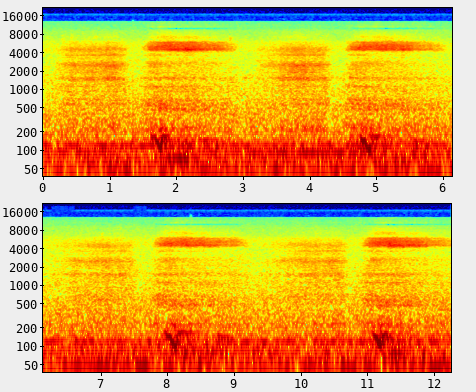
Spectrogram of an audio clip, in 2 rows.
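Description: Soft, quiet snoring with steady background hiss, about 20 breaths a minute, each breath ending in a faint snort.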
